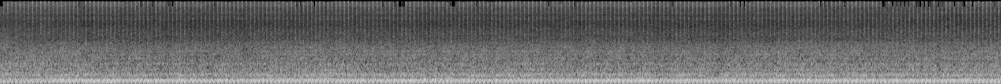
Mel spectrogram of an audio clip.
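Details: Craftsman flathead front-wheel-drive mower, plug reads lean, drive belt just untwisted after metal chunk lodged in crankshaft pulley V: steady drone at constant speed, slightly soft and hollow, no drag or bogging; still running a touch lean, cause suspected, not confirmed.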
